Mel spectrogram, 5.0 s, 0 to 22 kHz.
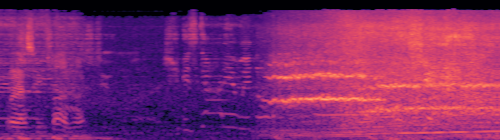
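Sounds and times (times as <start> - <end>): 
speech: 0.2 - 1.0
car engine revving and accelerating hard: 2.5 - 4.9
car tires screeching: 2.5 - 4.9.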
